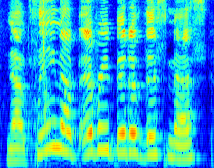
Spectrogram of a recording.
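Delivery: high, emphatic command, slowing at the end; sharp order. A narrator's reading. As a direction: order the children about sharply. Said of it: "Mister Bear ordered sharply".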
